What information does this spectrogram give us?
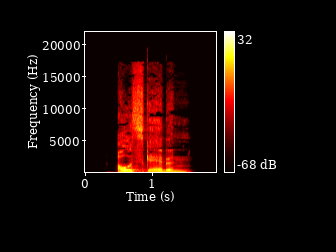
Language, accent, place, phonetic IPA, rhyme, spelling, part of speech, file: German, Germany, Berlin, [ˈaʊ̯sˌɡɛːbn̩], -aʊ̯sɡɛːbn̩, ausgäben, verb, De-ausgäben.ogg
- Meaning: first/third-person plural dependent subjunctive II of ausgeben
